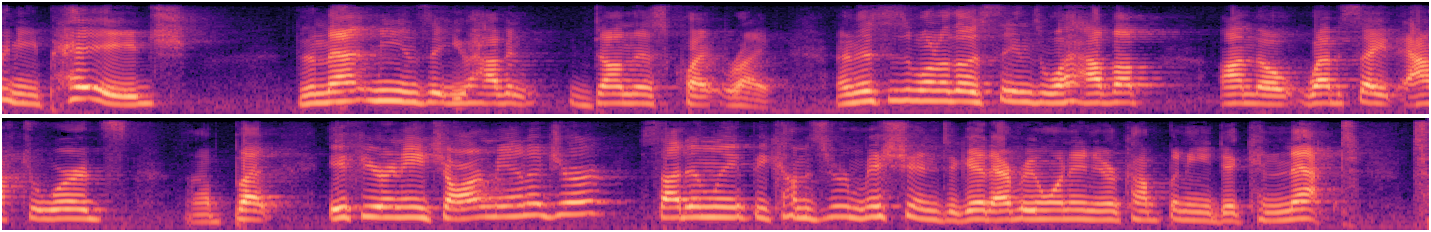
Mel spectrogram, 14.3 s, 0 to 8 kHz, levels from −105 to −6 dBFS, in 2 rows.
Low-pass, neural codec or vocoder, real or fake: 7.2 kHz; none; real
